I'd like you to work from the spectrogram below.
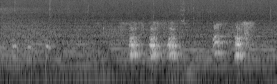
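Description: A dog out in the yard barks loudly in a quick burst of sharp, clipped barks, coming in two close clusters after a few faint earlier sounds, with no talk over them.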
